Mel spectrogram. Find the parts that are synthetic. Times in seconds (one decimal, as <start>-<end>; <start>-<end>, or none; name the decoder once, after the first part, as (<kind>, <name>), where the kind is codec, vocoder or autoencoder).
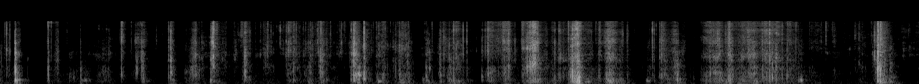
0.0-2.0 (codec, SNAC); 4.4-8.2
